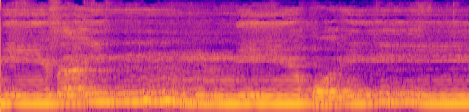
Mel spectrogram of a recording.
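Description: A man's voice reciting the Qur'an in melodic tilawah style, drawing out long held notes with wavering, ornamented turns between them.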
